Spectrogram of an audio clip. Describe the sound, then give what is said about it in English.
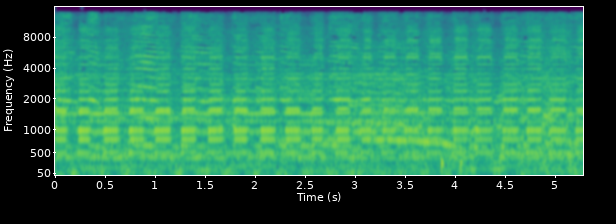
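A dense, continuous din of hundreds of car horns honking at once at night in Mexico City, Mexican fans driving right next to the tall hotel where Ecuador's team is staying; overlapping tones blare steadily, loud and unbroken like a huge traffic jam. “And it's hundreds of cars. Hundreds.”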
